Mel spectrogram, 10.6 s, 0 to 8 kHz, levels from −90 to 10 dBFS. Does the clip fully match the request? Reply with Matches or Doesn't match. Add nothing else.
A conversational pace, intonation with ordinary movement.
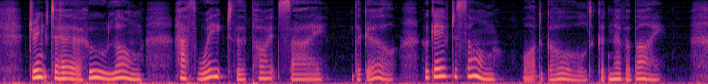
Doesn't match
